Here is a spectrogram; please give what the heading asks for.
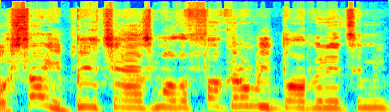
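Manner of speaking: high-pitched indignant confrontation; mock outburst. Man confronting someone who bumped him, mock-angry.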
